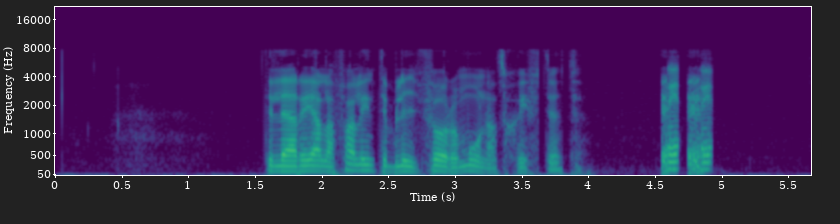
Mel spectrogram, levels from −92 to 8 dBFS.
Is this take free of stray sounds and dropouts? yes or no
no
